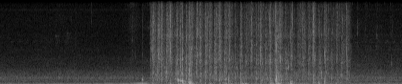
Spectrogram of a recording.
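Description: A small plastic water bottle of water and drink powder shaken hard for about four seconds: a fast, rhythmic rattling slosh that starts and stops abruptly, the powder being mixed in.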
